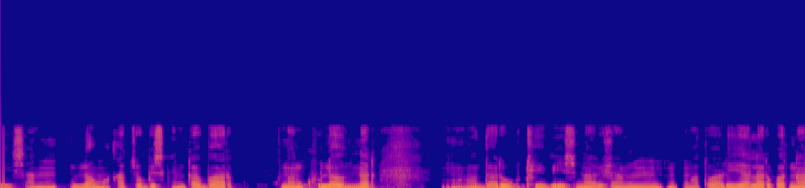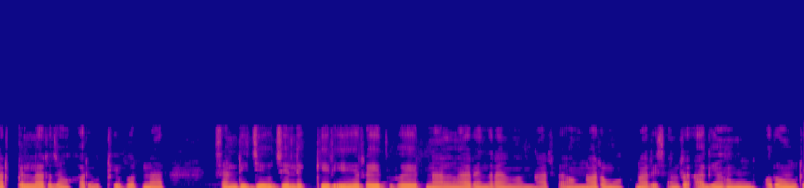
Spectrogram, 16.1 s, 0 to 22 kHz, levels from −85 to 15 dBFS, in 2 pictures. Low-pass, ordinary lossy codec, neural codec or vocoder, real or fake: 7.2 kHz; none; none; real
